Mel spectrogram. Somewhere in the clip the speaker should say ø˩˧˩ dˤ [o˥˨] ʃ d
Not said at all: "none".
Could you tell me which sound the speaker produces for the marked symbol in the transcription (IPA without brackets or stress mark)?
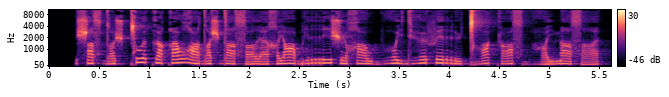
o˥˨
